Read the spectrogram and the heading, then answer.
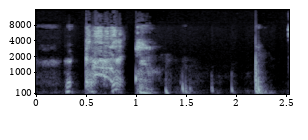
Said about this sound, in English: I really apologize for the coughing. I'm sorry. It is not COVID.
